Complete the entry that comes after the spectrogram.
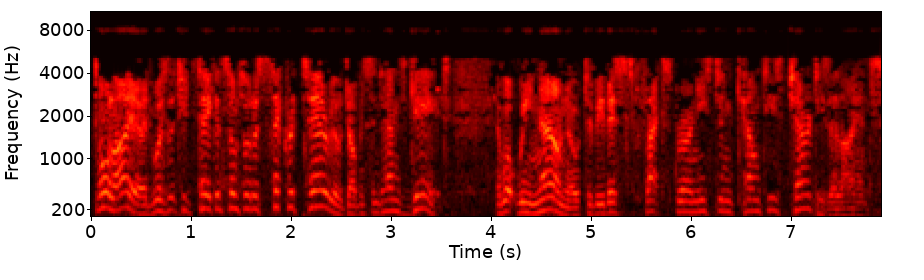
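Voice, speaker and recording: Cheeky young detective sergeant, breezy slangy talk, slightly high voice, faint hiss. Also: male voice, animated, brisk, a bit bright, low-quality recording. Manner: breezy, colloquial, blunt. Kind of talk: radio drama acting.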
